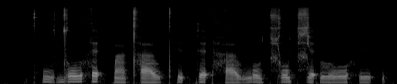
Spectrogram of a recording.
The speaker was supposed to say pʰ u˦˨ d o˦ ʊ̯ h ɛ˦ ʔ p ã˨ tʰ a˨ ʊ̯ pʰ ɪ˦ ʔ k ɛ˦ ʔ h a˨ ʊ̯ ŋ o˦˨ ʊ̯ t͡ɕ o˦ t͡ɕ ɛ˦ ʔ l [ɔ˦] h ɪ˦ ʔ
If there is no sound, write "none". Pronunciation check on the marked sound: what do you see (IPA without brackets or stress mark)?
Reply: o˦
